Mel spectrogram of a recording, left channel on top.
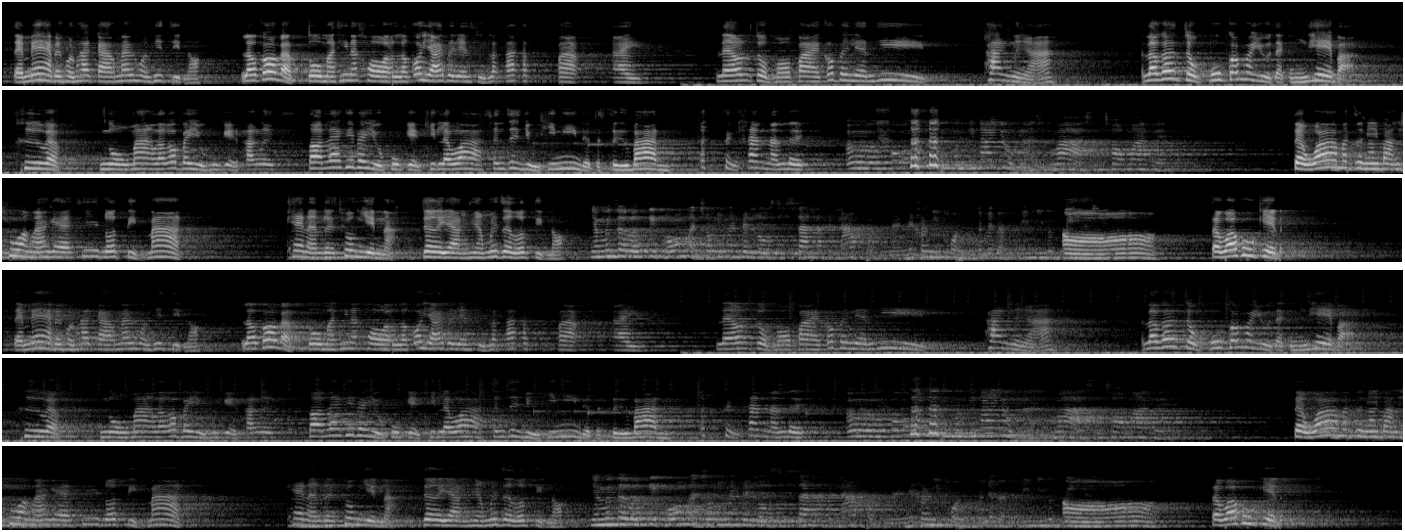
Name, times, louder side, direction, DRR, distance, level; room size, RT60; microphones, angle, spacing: voice 1, 0.1-2.0 2.4-5.2 5.6-5.8 6.1-6.4 7.1-9.3 9.8-10.5 11.4-13.5 14.2-14.6 15.0-16.7 17.1-20.7 21.0-22.1 23.1-23.5 26.9-29.8 30.9-32.0 32.2-33.7 38.6-39.6 40.1-40.8, left 6 dB, 60° left, 15 dB, 0.3 m, -25 dB
sound 1, 6.8-7.1 7.3-9.3 9.5-11.4 11.7-13.6 13.9-18.0 18.2-24.1, equal, 20° right, 1.3 m, -39 dB
voice 2, 22.4-25.7 27.3-27.4 27.7-28.3 30.9-31.4 33.9-39.0, equal, 35° left, 1 dB, 1.5 m, -34 dB
16.0 x 7.0 x 6.0 m, 2.8 s
head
